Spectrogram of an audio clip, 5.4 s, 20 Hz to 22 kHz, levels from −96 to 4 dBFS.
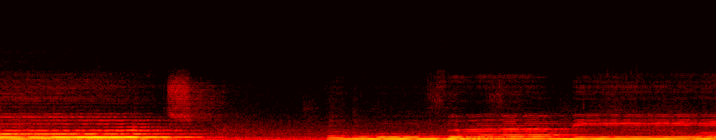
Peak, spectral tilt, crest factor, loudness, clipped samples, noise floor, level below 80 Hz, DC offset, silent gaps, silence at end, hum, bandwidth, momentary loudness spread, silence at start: -22 dBFS; -7.5 dB/octave; 14 dB; -36 LUFS; under 0.1%; -59 dBFS; -62 dBFS; under 0.1%; none; 0 s; none; 9.6 kHz; 14 LU; 0 s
